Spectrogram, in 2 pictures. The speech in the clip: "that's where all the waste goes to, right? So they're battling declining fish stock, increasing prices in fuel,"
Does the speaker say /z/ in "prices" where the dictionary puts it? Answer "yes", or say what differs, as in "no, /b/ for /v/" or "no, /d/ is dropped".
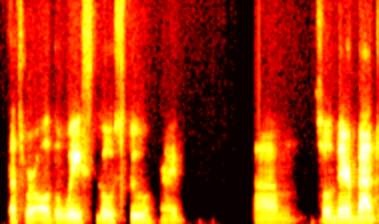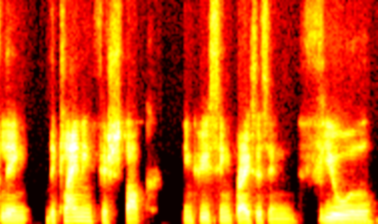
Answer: no, /s/ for /z/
